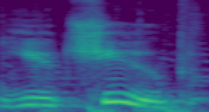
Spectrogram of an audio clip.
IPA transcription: ju:ʧu:b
